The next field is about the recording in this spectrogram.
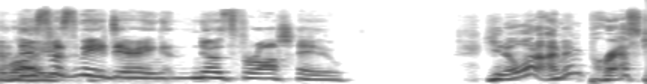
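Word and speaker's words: Nosferatu: This was me doing nose feratu. You know what? I'm impressed you're pronouncing it right.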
